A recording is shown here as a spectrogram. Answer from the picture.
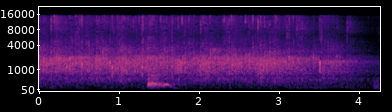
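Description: A theatre audience applauds a stage production of Richard III with Lina Beckmann in the title role, a dense, steady wash of many hands clapping that holds at an even loudness for several seconds before easing off slightly at the end.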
